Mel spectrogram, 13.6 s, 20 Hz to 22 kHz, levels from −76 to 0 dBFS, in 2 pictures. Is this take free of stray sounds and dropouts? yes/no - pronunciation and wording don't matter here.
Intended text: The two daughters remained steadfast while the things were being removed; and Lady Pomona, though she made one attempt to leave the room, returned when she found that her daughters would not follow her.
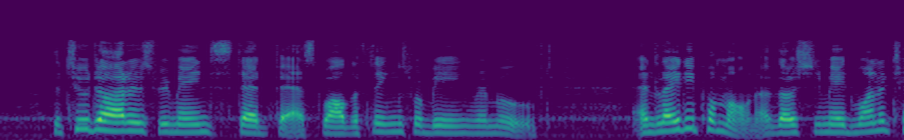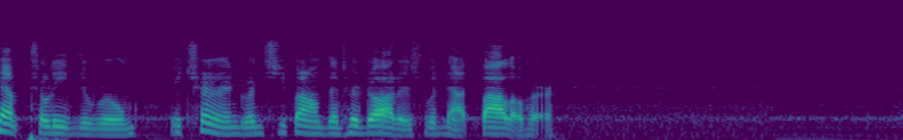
yes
